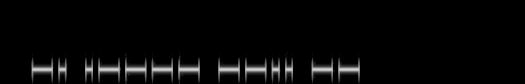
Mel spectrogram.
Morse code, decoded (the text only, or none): N1ZM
